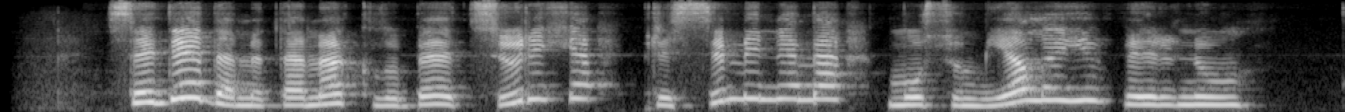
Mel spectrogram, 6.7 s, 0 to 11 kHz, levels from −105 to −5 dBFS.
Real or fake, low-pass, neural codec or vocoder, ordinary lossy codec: real; 9.9 kHz; none; Opus, 24 kbps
